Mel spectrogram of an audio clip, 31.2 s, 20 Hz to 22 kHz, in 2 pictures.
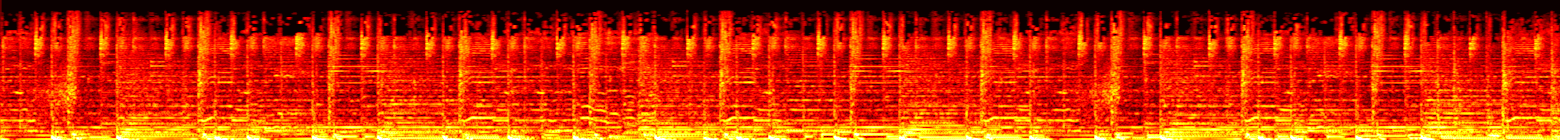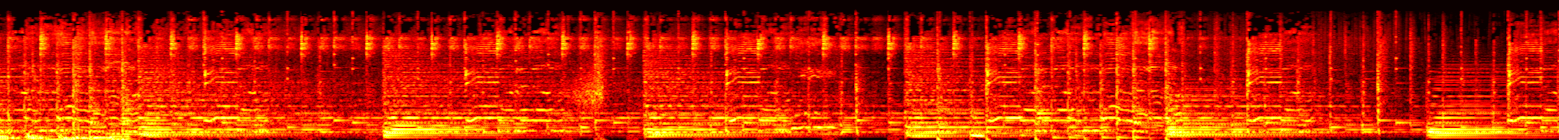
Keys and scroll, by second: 8.8 a, 9.3 g, 9.8 a, 12.5-15.2 typing, 13.7 ctrl+a, 13.9 Caps_Lock, 15.5 ctrl+a, 17.2 ctrl+a, 17.9 1, 19.6 ctrl+a, 20.1 1, 20.5 9, 21.6 0, 22.2 Return, 24.7 ctrl+t, 27.6 ctrl+-.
